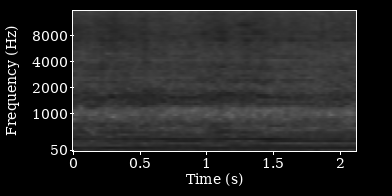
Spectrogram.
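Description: A quad bike's engine running under throttle at fairly steady revs, its pitch wavering slightly up and down as it drives across soft grassy ground.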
